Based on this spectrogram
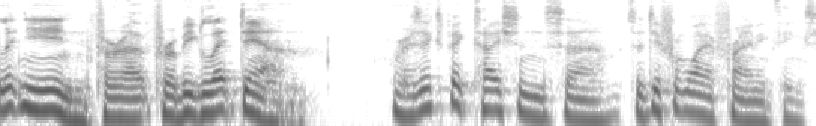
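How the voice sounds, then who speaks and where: A man with an Australian accent, a fairly high pitch, lively intonation, a moderate pace, and a somewhat breathy voice, over a quiet background. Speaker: radio host. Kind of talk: radio presenting. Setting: studio.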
